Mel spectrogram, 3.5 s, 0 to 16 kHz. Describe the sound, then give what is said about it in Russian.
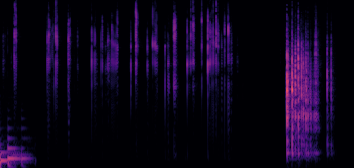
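Players throw dice in a game, rolling a total of 11: a quick run of sharp, irregular rattling clicks for about two seconds, a short pause, then a denser clattering burst as they land. No one speaks. “Вы можете бросить кубики.”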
